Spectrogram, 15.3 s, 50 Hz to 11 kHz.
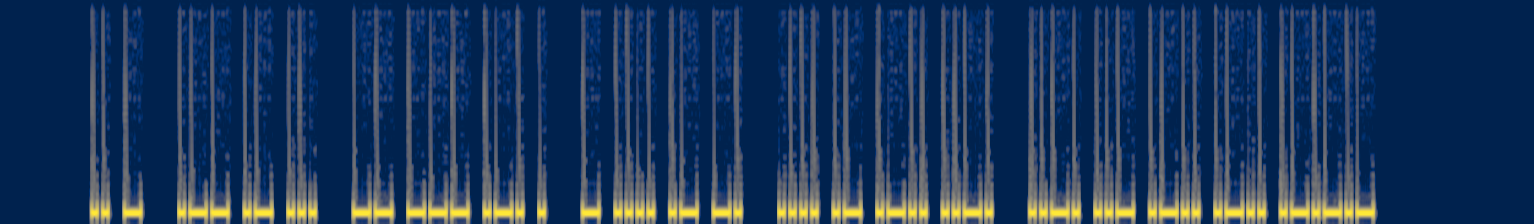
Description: Morse code, heard as a keyed tone, about 22 wpm, 700 Hz. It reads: IT WAS MORE THAN HALF FULL.
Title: Sentences from Top 1000 Words - Review Part 3 - 22wpm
